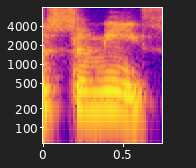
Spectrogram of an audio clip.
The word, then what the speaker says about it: Sonis: general louis gaston de sonis i'll spell that s-o-n-i-s sorry to my french teachers francis and i decided to pronounce it like that so it's easier for people to understand how we're saying it s-o-n-i-s he was alive between 1825 and 1887.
